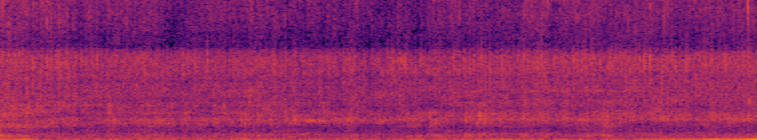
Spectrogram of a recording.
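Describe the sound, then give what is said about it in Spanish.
Liquid bubbling and sizzling in a cooking pot with cubes of breaded cutlet, onion and plenty of tomato, a steady, quiet crackling hiss that holds evenly throughout and swells slightly at the end, with no voices. “cubos de milanesa con cebolla, bastante tomatico, líquido que pueden escuchar burbujeando, un ají dulce y un toquecito de adobo y salsa de ajo, ¿ok?”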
